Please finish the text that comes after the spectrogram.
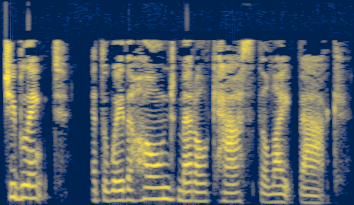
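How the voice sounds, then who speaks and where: Woman narrator, audiobook, low voice, dry close sound, dull audio. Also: unhurried, dry recording. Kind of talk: scripted narration.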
